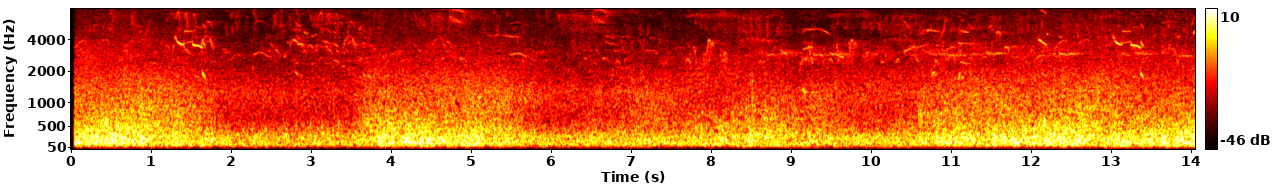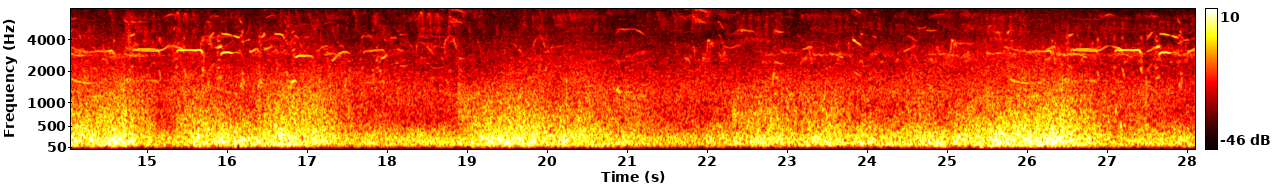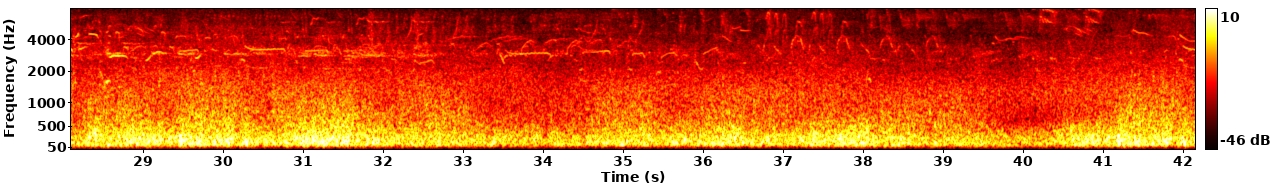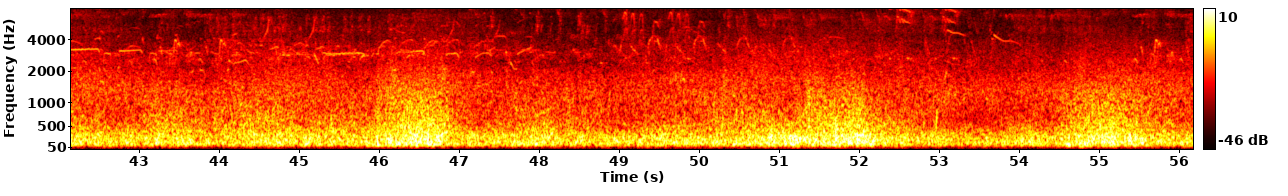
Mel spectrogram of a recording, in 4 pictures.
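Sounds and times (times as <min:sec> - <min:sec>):
birds: 0:00.0 - 0:56.1
ocean: 0:00.0 - 0:56.1.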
